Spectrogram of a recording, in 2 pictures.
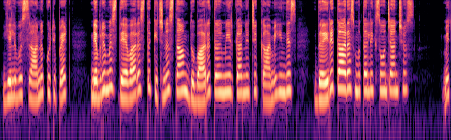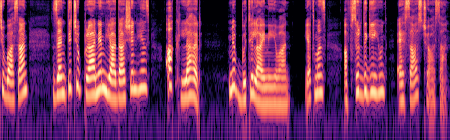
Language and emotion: Kashmiri, sad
